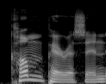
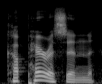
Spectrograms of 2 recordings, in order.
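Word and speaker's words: caparison: next we have comparison it's not comparison it is comparison uh comparison yeah uh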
